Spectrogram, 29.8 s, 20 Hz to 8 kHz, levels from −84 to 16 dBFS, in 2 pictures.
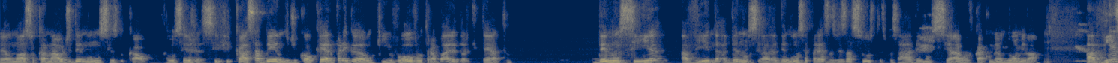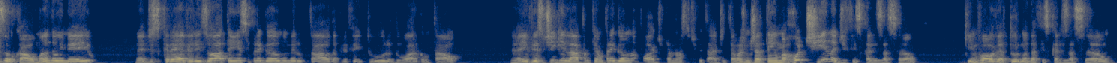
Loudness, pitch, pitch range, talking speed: -26 LUFS, 155 Hz, 135-175 Hz, 180 wpm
